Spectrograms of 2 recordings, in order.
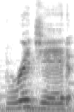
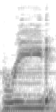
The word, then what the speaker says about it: Brigid: that will only say breed but to be fair her name can be pronounced either way like i said earlier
